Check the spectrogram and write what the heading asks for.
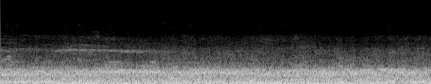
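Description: Steady low rumble of the background noise in a crowded exhibition hall, with a faint steady hum.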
